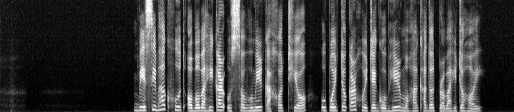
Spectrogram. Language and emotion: Assamese, neutral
